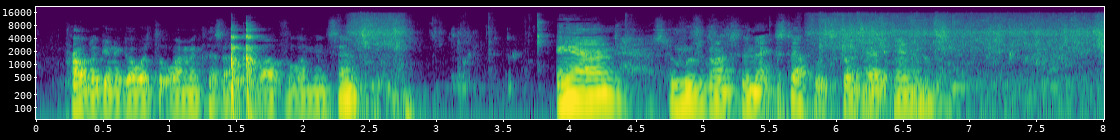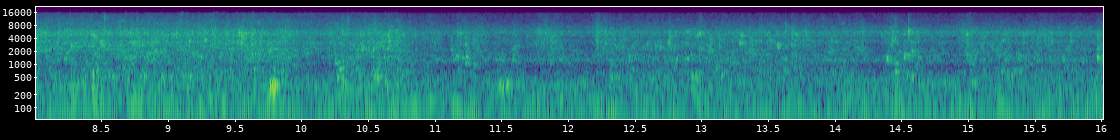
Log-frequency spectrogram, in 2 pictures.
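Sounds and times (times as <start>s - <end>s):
sink tap running: 2.4s - 2.8s.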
